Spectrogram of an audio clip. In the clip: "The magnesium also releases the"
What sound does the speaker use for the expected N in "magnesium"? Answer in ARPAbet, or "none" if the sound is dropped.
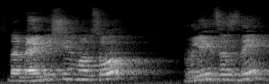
none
